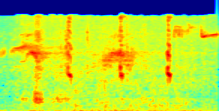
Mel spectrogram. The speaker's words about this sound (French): Crapaud commun. On voit sur le dessus beaucoup de pustules. Là, on l'entend chanter.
